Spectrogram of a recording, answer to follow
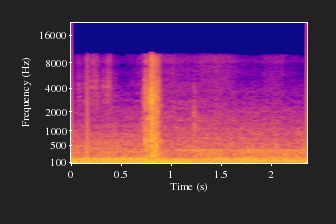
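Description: Steady low rumble of a car's engine and road noise heard from inside the cabin while driving, with a short hiss just under a second in.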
